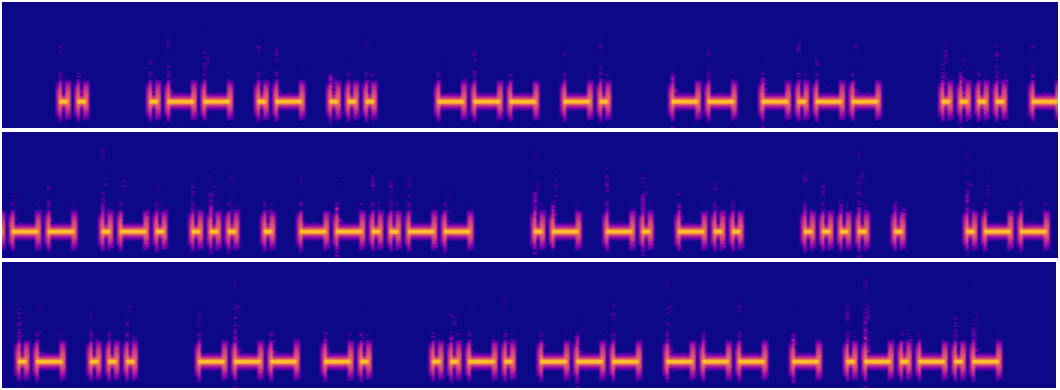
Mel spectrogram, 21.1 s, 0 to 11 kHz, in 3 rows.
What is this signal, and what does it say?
Morse code, heard as a keyed tone, about 20 wpm, 700 Hz. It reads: I WAS ON MY HORSE, AND HE WAS ON FOOT.
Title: Sentences from Top 1000 Words - Review Part 3 - 20wpm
